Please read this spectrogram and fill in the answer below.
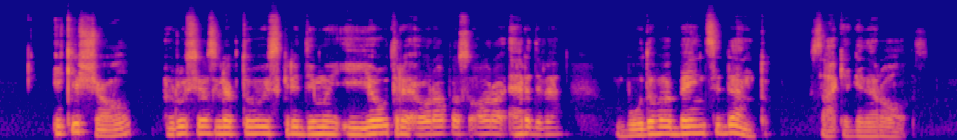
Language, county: Lithuanian, Klaipėda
